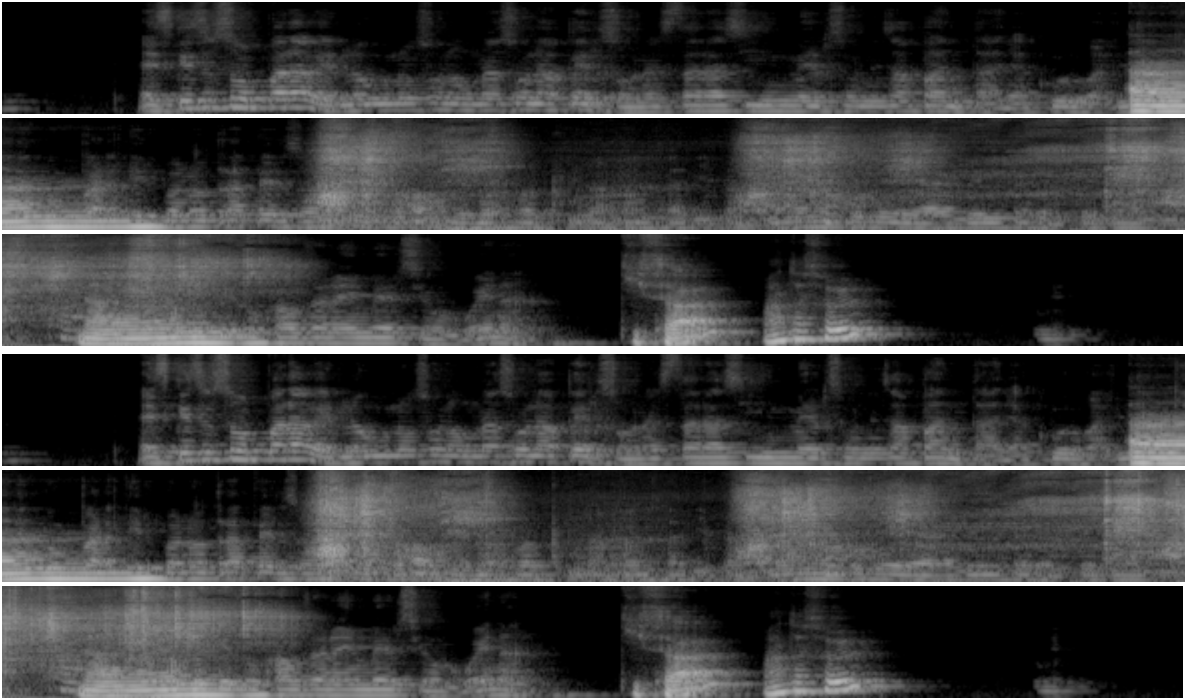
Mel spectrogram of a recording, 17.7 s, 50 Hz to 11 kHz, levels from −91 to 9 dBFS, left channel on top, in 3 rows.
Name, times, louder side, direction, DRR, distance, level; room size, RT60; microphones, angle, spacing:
voice 1, 0.7-11.9 12.5-14.7 17.0-17.1, right 1 dB, 30° right, 3 dB, 3.9 m, -42 dB
voice 2, 5.6-6.7 12.2-13.2 14.9-16.1, equal, 10° left, 4 dB, 1.2 m, -27 dB
sound 1, 7.3-13.3, right 5 dB, 80° right, 4.1 m, -35 dB
22.0 x 10.5 x 4.5 m, 0.42 s
head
